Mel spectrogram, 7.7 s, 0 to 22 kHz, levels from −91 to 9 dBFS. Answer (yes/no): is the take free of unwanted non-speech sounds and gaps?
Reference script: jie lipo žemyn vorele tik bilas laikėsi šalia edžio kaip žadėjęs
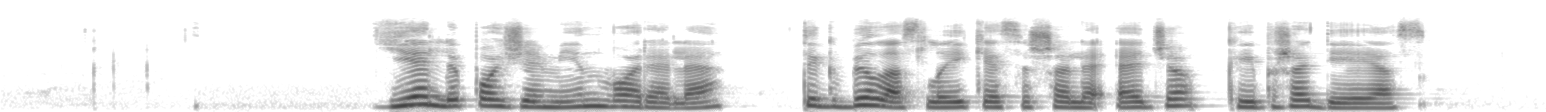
yes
